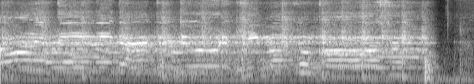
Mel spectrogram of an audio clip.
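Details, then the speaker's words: iPhone after repair with replacement speaker taken from a donor white iPhone, tested before final screws; music plays clean and clear with no buzz on bass hits, speaker working properly. "the sound is so much clearer than this speaker was I'm convinced that this speaker was blown because this speaker from the white phone isn't buzzing at all when the base hits in this song"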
